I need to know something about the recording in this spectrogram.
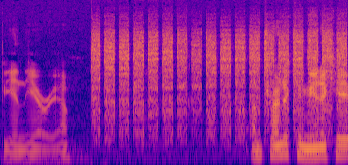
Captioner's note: static hissing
